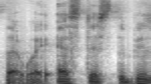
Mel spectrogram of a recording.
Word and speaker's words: Estes: Estus because it rhymes with the bestest.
